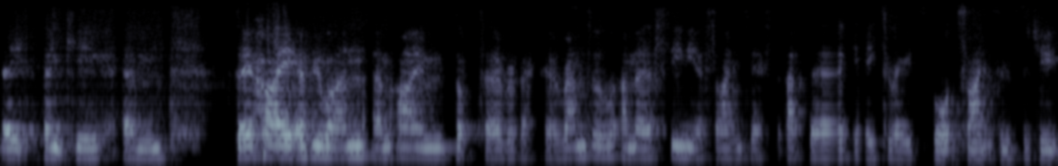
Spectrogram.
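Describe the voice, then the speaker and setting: Fairly low in pitch, a woman speaks with a British accent at a very slow pace. Her intonation is monotone and flat. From United Kingdom. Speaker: sports scientist. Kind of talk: lecture.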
